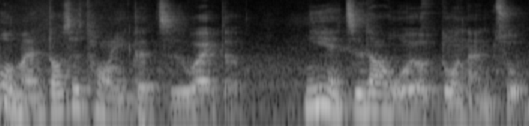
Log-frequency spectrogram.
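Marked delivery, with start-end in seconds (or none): none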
